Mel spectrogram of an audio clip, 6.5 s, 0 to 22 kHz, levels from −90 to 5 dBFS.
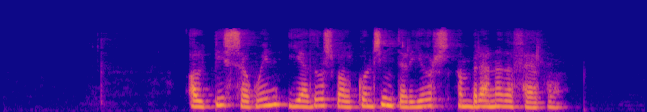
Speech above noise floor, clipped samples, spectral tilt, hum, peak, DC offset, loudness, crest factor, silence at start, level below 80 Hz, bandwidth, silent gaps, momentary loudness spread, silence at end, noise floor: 56 dB; under 0.1%; -6 dB/octave; none; -6 dBFS; under 0.1%; -23 LUFS; 18 dB; 1.9 s; -66 dBFS; 7.8 kHz; none; 6 LU; 0.85 s; -79 dBFS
